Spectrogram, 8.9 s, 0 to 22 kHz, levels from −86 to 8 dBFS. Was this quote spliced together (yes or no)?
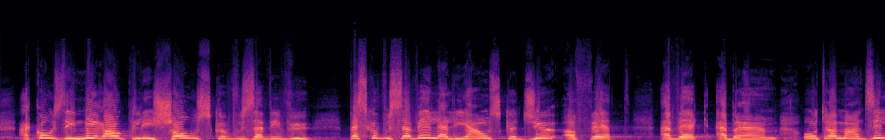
no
